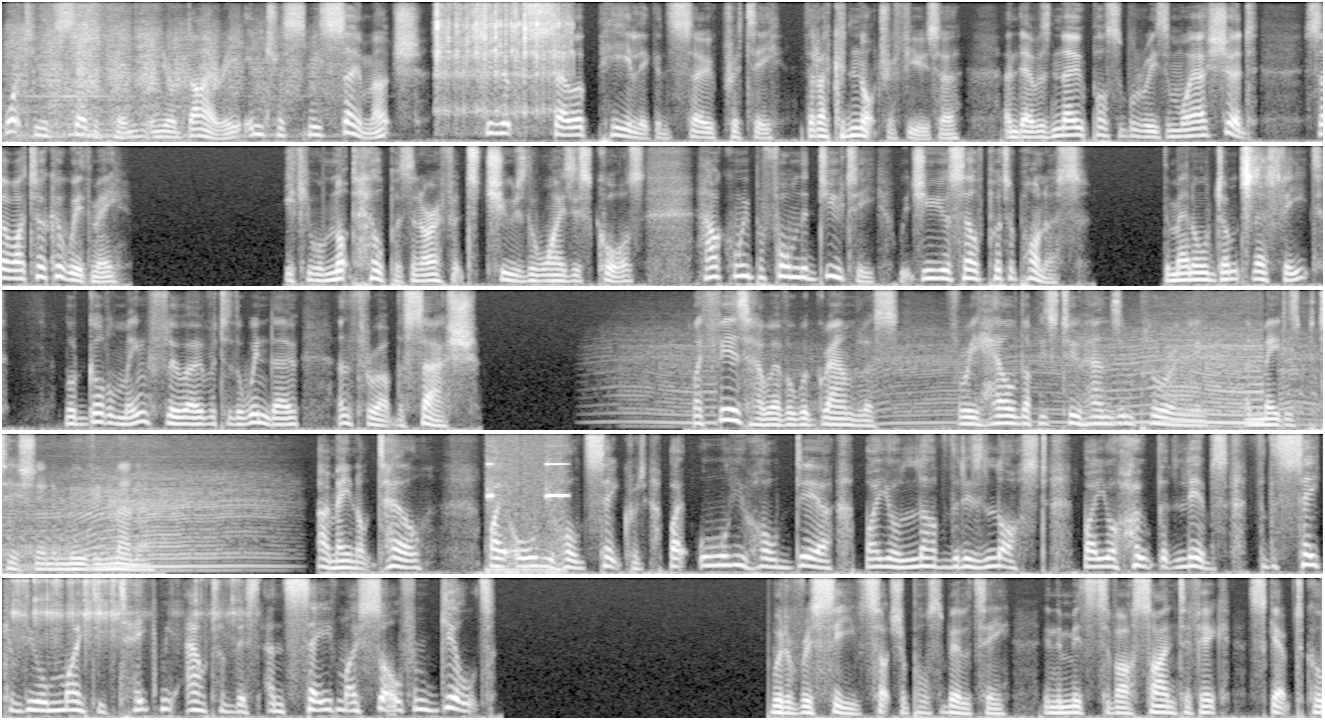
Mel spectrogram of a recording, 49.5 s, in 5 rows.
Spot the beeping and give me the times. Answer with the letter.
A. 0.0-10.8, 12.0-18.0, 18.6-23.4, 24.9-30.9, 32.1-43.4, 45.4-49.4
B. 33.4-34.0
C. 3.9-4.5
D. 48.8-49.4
B.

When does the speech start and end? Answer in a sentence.
The speech can be heard from 0.0 to 10.8 s, from 12.0 to 18.0 s, from 18.6 to 23.4 s, from 24.9 to 30.9 s, from 32.1 to 43.4 s and from 45.4 to 49.4 s.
